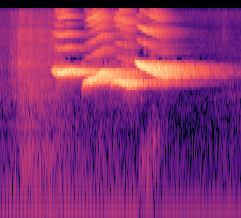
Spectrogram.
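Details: Green-winged saltator (trinca-ferro) singing a rich whistled phrase of about two seconds: a steady note, then a lower slurred note, then a higher bright note sliding downward. Clean background.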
